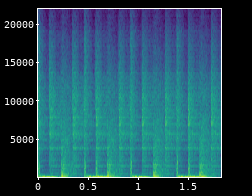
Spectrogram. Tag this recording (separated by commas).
Musical instrument, Drum kit, Music, Percussion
